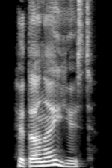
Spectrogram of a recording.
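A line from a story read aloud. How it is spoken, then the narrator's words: Calm confirmation. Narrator (Russian): спокойно подтвердил хам, которого в миру нарекли Русланом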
